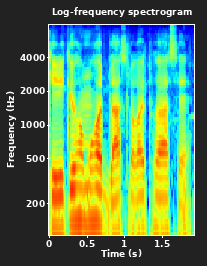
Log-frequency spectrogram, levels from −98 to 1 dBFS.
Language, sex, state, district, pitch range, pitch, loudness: Assamese, male, Assam, Hailakandi, 115-130 Hz, 115 Hz, -20 LUFS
